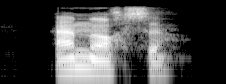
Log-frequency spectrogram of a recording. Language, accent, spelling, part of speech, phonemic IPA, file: French, France, amorces, noun, /a.mɔʁs/, LL-Q150 (fra)-amorces.wav
- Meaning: plural of amorce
